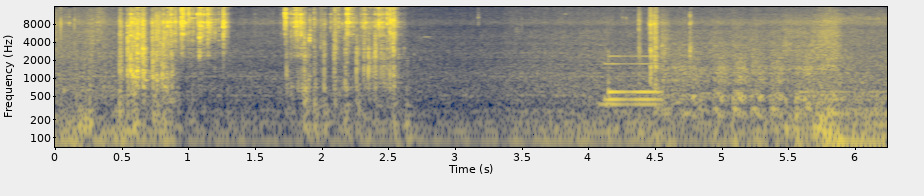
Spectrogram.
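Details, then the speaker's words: 2007 BMW X5 six-cylinder on a 20°F cold morning, after fuel pump relay heating fix for cold no-start: keys jingle, brief crank, catches straight into a low, steady idle; normal start. "See, start right up."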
